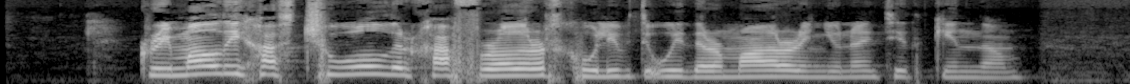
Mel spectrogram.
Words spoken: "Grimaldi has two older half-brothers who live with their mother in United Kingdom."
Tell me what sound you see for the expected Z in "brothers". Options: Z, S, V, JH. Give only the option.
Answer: S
